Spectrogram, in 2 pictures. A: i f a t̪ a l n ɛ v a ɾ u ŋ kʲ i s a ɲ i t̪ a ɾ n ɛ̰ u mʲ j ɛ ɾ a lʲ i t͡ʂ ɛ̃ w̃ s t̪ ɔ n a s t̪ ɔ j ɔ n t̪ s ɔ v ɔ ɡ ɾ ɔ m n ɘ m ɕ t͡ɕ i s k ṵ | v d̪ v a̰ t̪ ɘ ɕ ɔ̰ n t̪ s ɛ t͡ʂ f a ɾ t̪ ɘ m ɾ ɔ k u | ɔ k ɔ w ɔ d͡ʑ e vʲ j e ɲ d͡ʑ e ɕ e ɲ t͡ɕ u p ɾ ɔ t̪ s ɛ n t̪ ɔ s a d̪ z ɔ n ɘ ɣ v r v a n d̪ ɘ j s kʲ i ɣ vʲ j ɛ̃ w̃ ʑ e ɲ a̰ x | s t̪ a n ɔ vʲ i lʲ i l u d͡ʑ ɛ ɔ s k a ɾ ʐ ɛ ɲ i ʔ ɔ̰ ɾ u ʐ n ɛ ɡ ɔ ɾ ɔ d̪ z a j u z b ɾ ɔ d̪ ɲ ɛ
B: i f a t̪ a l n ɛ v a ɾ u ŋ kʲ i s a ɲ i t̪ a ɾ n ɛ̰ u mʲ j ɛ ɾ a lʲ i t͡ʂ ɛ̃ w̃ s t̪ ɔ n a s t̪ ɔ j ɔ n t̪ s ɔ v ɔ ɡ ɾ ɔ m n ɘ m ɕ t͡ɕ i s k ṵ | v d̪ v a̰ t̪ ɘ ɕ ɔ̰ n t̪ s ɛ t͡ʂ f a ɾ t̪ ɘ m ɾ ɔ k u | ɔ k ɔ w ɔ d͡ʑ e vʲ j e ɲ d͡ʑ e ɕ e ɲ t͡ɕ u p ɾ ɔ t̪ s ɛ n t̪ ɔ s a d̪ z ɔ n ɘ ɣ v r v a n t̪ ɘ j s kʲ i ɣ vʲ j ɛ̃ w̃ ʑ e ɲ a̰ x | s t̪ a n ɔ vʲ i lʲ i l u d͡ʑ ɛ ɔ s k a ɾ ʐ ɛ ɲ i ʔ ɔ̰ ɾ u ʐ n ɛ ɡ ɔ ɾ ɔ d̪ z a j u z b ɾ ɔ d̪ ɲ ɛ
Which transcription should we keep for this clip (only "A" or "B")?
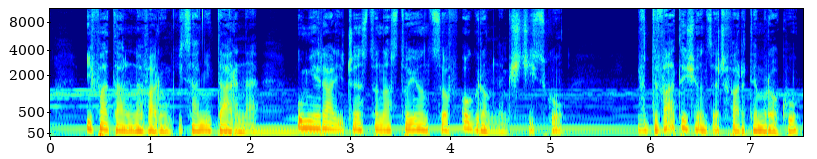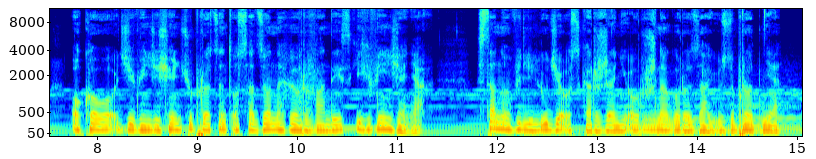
A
